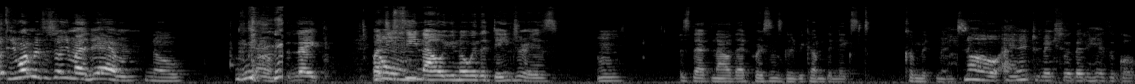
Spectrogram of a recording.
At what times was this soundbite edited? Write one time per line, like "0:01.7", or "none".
0:02.8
